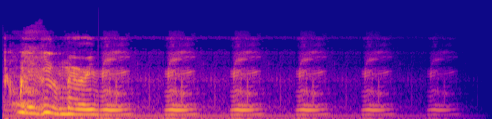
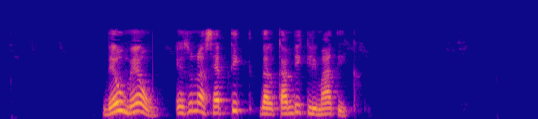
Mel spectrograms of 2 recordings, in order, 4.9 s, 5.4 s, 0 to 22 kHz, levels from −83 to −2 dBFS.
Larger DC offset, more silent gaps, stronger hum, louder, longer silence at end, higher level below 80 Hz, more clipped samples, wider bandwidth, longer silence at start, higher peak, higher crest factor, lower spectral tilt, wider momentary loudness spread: first, 0.4% vs under 0.1%; neither; neither; about the same, -22 LUFS vs -23 LUFS; second, 0.35 s vs 1.9 s; first, -46 dBFS vs -68 dBFS; neither; first, 10 kHz vs 8.2 kHz; second, 0 s vs 1.05 s; first, -2 dBFS vs -6 dBFS; about the same, 22 dB vs 20 dB; about the same, -6 dB/octave vs -5 dB/octave; first, 24 LU vs 12 LU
